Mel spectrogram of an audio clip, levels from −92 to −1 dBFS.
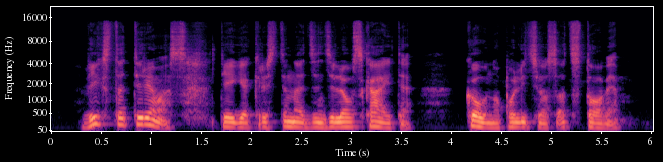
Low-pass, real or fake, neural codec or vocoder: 14.4 kHz; real; none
